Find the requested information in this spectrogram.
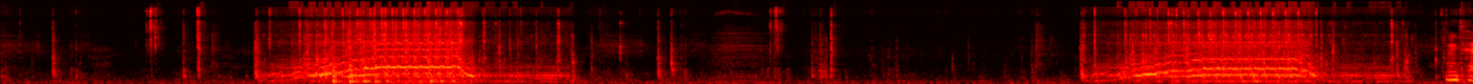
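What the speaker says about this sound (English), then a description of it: "just sew right to the right of the entredeaux ladder on the batiste." A sewing machine runs a straight seam on batiste beside an entredeaux ladder while lengthening a dress. It sounds as two separate bursts of close, steady stitching, with quiet pauses and faint handling noise between them.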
